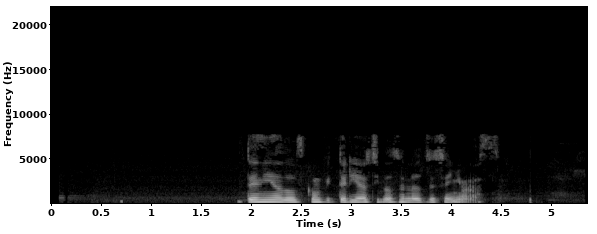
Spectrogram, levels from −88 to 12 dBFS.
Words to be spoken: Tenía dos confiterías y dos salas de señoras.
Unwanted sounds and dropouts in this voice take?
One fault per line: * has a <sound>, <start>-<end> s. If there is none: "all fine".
all fine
